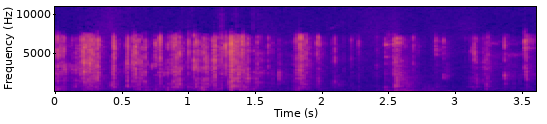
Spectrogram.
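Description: Crinkly plastic packaging from Redbubble, holding a poster, being torn and opened with a knife, with a steady run of sharp crackles and rustles, busiest in the first half, plus a brief muffled thump partway through.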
